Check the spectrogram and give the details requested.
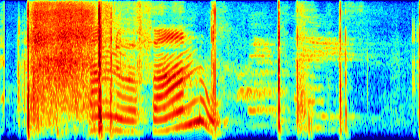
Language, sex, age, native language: Icelandic, male, 10, Icelandic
